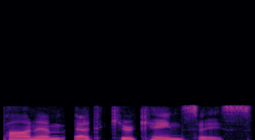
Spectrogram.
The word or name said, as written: panem et circenses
